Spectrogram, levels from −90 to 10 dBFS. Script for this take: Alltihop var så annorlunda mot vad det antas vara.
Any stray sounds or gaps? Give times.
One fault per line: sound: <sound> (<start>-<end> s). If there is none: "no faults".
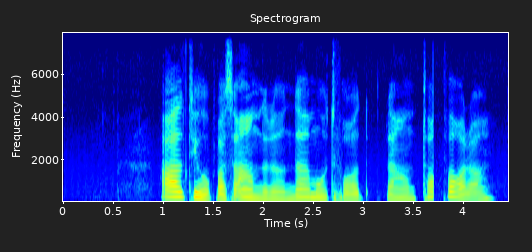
sound: dropout (3.7-3.8 s)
